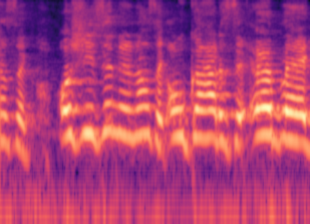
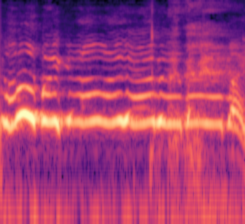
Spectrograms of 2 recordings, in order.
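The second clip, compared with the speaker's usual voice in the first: very high tearful crying voice, "my" stretched; 9 semitones higher than usual. Retelling a car crash, quoting the trapped woman: imitating someone crying.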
